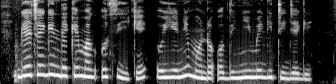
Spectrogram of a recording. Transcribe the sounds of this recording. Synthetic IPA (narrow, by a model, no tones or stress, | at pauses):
ɡet͡ʃeɡɪndɛkemaɡosikeojenɪmɔndɔʔɔd̪ɪɲimeɡɪtid͡ʒeɡɪ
